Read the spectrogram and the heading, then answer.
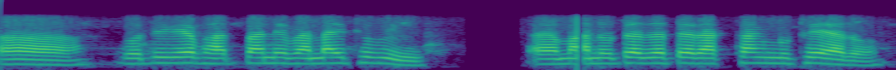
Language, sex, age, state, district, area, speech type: Assamese, female, 60+, Assam, Goalpara, rural, conversation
